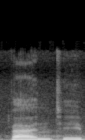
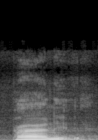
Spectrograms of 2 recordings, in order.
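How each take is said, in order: First: The t after the n is pronounced. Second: The t after the n is dropped. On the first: "not panty" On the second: "the way native speakers pronounce it"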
